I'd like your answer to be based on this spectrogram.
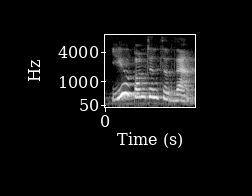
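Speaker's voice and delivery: mother snapping at a rude neighbour; snapped retort. Acted. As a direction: snap it back at the neighbour. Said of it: "my mother snapped".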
